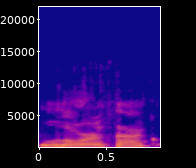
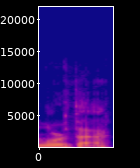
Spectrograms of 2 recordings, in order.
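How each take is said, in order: First: The name is said with three syllables. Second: The name is said with two syllables.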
